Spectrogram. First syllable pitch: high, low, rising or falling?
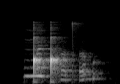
high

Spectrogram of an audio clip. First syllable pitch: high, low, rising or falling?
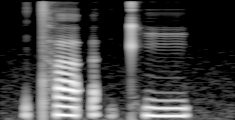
high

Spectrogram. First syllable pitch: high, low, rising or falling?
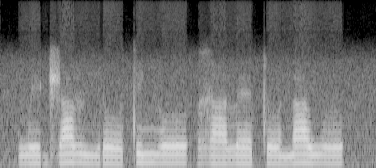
low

